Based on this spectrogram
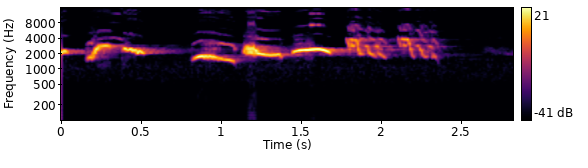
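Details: Common blackbird song phrase of rich, fluty whistles, several sliding up and down, running into thin, high chattering twitters near the end, followed by silence.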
